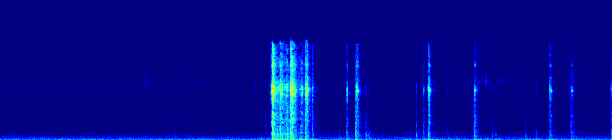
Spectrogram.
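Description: Beyblade Burst top losing spin in a plastic stadium. After a near-quiet stretch it clatters briefly, then taps the floor in scattered light clicks as it wobbles toward a stop.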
